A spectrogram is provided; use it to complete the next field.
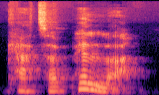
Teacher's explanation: that r at the end isn't making an R sound it's making an uh sound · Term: schwa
